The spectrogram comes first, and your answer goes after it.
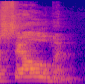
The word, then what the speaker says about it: salmon: I think everybody notices that there is an L here, and that many people have a tendency to pronounce it salmon or salmon. In both cases, it would be wrong, because in English you don't pronounce this L. So it's a silent L.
